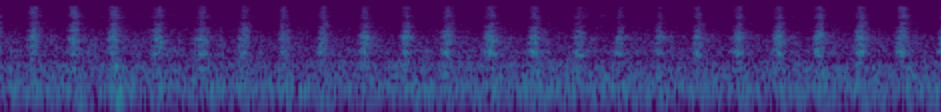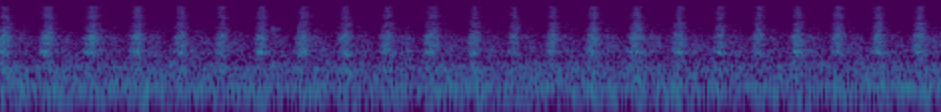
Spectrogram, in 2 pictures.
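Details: A Rottweiler in labour pants hard and fast. Even, airy bursts repeat about two and a half times a second for the whole stretch, with a steady low background drone.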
